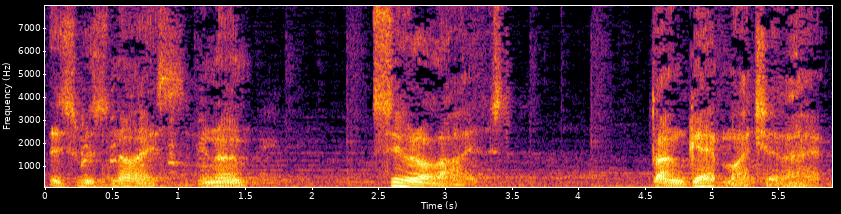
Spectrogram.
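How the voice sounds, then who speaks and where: A swaggering old male mercenary from a video game. His voice is deeply gravelled and crackling, the delivery slow, blunt and folksy. Music plays behind. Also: wildly swooping pitch, a bit bright, heavily acted. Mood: mellowed.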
